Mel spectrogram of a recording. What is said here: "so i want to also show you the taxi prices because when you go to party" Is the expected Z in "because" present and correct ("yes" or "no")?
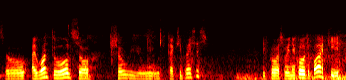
no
